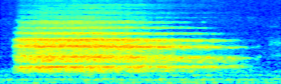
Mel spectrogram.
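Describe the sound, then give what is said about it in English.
One long, deep breath out through the mouth during a guided breathing exercise: a soft, airy rush that starts abruptly, holds steady, then slowly fades over about two and a half seconds. “Breathe out as much as you can.”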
